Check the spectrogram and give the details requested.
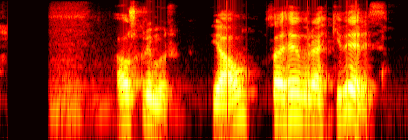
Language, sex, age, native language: Icelandic, male, 40-49, Icelandic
